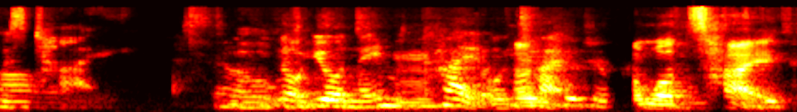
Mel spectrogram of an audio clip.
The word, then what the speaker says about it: Tsai: Well, Tsai, like Tsai Yeah, Ing-wen.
